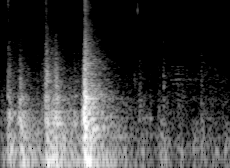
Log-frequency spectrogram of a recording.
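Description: Metal cover panel being fitted over the electrical box of a Samsung floor-standing air conditioner indoor unit: light handling knocks, then one sharp clunk a little under a second in as it is pressed into place.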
